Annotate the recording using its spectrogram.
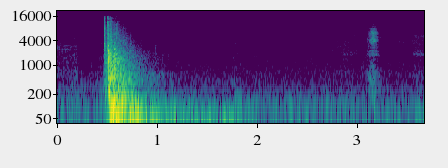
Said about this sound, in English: Oscar walks past Ginny and shuts his office door.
